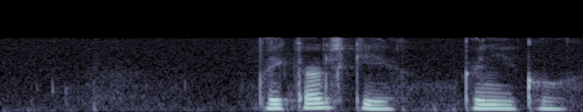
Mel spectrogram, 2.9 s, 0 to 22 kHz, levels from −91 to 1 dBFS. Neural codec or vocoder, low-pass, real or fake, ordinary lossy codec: none; 5.4 kHz; real; none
